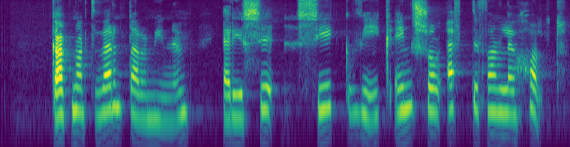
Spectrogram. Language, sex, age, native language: Icelandic, female, 11, Icelandic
